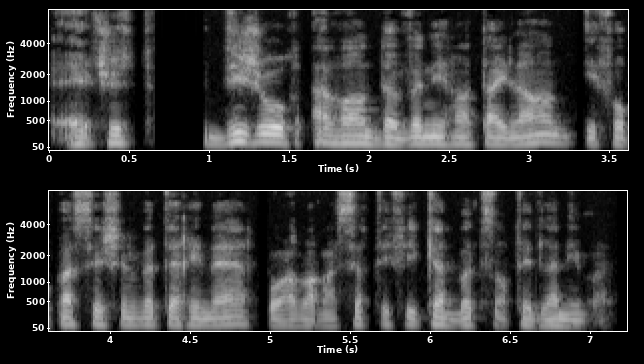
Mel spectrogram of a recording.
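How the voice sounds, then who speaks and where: A middle-aged man explaining steadily in an interview, measured and pausing with fillers. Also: low-pitched, fairly even intonation, dry recording. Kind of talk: calm explanatory chat.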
